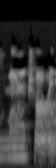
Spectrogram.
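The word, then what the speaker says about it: Münter: It's got the 2 dots over the U. It's actually, my dad's from Germany, so it's pronounced Munter. Munter. It sounds like 2 O's.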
